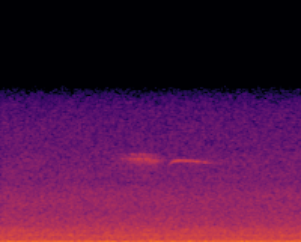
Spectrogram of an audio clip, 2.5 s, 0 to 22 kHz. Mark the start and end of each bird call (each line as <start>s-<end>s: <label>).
0.8s-2.0s: Cedar Waxwing (Bombycilla cedrorum)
